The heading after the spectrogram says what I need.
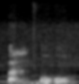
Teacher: You have to give stress on tha. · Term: Mahaprana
